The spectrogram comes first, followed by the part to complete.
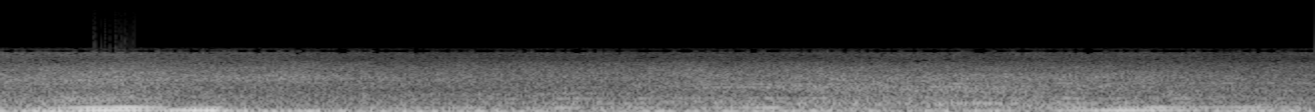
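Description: Street traffic noise: a steady wash of road noise from passing cars, with a low rumble that swells about half a second in and again near the end.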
